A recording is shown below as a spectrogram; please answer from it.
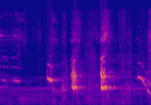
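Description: A puppy whimpering: three short, high whines about half a second apart.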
